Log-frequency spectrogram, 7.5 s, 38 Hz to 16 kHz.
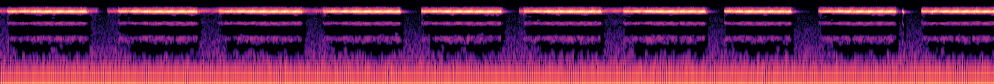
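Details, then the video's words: Sand cricket from a 2020 recording by Korea's National Institute of Biological Resources: a high, shrill trill broken into long bursts of about half a second, separated by brief gaps, roughly ten bursts in seven seconds, with steady faint background hiss. "모래방울벌레, 여러번 듣기, 곤충소리"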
